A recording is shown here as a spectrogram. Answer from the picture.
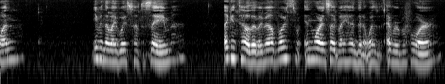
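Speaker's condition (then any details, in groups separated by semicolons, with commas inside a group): Cerebral palsy; speaks fast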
